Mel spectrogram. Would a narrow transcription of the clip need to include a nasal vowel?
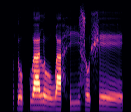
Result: no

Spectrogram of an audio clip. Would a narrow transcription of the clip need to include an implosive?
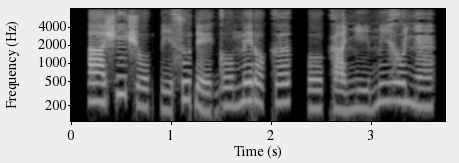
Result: yes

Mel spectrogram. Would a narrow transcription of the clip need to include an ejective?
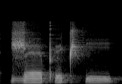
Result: yes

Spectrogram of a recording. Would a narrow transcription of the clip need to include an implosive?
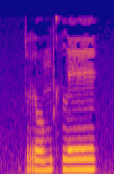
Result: no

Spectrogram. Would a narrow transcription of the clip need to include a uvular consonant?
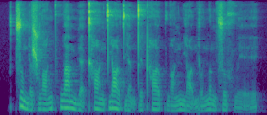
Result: no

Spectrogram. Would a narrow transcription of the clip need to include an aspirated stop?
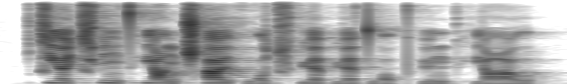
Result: yes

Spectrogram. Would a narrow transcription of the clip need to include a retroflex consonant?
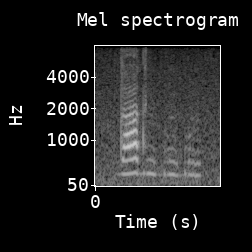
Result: no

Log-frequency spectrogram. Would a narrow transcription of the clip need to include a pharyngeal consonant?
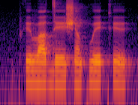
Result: no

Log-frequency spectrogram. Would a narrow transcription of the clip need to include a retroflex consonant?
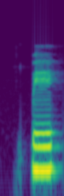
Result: no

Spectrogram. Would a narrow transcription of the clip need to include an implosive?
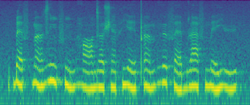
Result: yes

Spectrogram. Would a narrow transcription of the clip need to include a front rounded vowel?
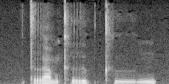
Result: no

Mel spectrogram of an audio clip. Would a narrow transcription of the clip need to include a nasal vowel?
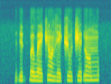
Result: yes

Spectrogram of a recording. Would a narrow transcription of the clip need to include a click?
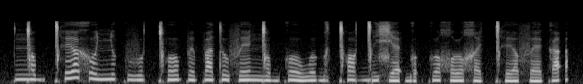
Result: yes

